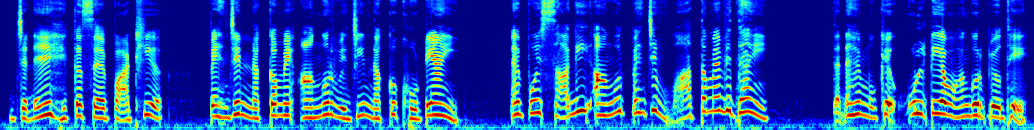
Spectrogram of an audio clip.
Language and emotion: Sindhi, disgusted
